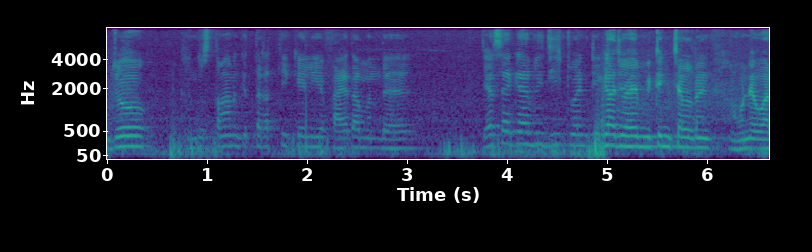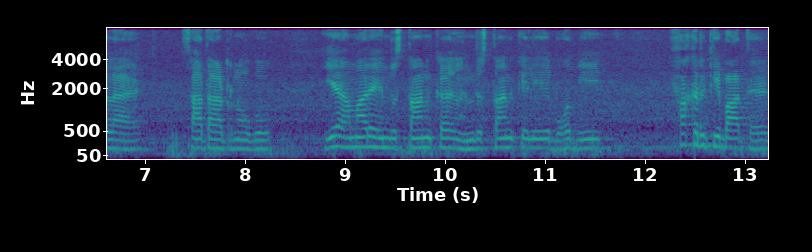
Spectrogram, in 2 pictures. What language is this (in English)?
Urdu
